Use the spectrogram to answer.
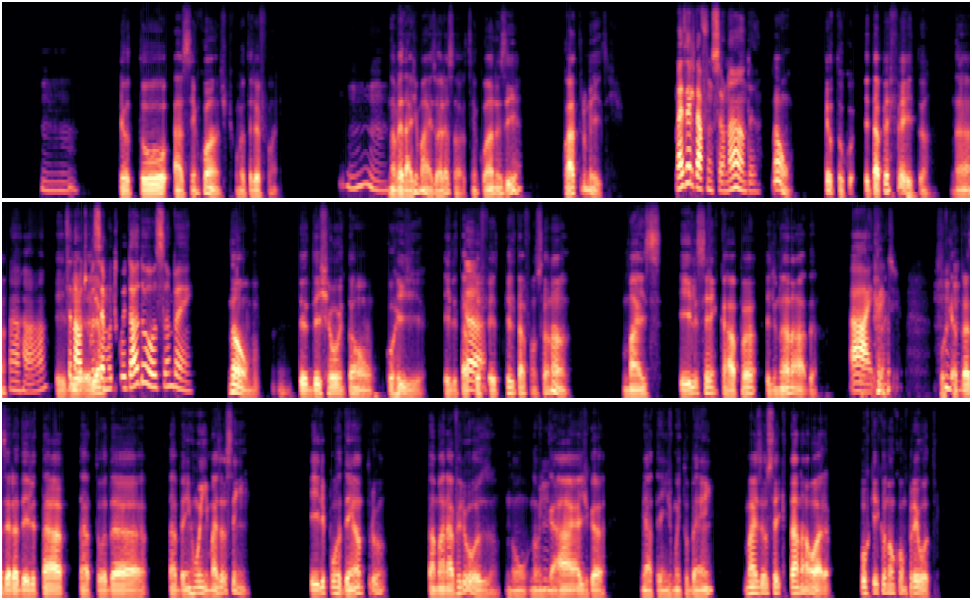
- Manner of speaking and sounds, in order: tapping; other background noise; chuckle
- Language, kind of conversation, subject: Portuguese, advice, Como posso avaliar o valor real de um produto antes de comprá-lo?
